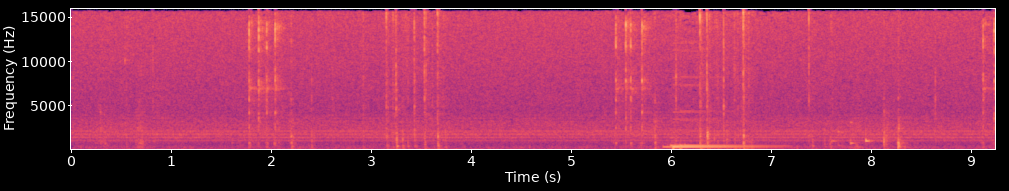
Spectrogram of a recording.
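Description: Computer keyboard typing in short bursts of key clicks. About six seconds in, a steady two-tone electronic beep sounds for just over a second, louder than the typing.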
